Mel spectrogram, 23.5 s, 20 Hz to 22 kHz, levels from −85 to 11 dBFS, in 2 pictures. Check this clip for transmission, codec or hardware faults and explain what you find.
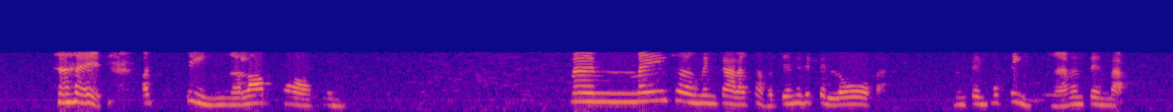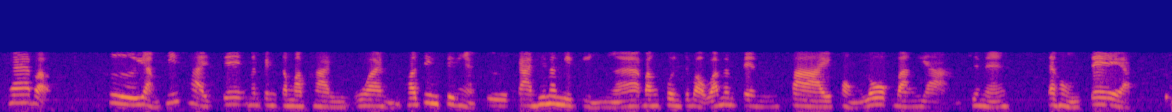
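Two faults run through the whole 23-second speech recording, and a third recurs in seven stretches.

Noise suppressor artifacts are present throughout. The room noise, which sits about 15 dB below the speech, is pulled down by about 17 dB in the gaps and then rises again under each phrase. The suppressor decides band by band and frame by frame what counts as steady noise.

The Bluetooth CVSD headset codec also shapes the entire clip. Nothing above 3.8 kHz comes through, giving the narrow, boxy headset sound, and the damage is plainly audible. CVSD sends a single up-or-down bit per sample with an adaptive step, which fits a 64 kbps link. Loud high-frequency sounds outrun that step and break up, sibilants come out scratchy, and a grainy hiss lies under the speech.

Speech cut by the noise suppressor occurs at 0.55–1.9 s, 2.67–3.31 s, 6.69–7.84 s, 8.77–8.86 s, 9.54–11.26 s, 11.8–16.94 s and 17.56–22.67 s. 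Within these spans the suppressor mistook quiet parts of the speech for noise and attenuated them by about 12 to 21 dB, with the deepest drops in the last two stretches. These are brief bites adding up to a fraction of a second per span, and around a second or more in the final two. Soft consonants and word endings sound swallowed or faint.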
